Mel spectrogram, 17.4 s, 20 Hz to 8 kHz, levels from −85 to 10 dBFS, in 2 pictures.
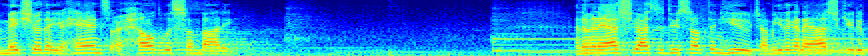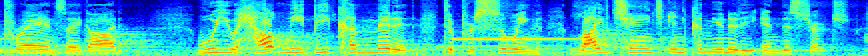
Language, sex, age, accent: English, male, 40-59, American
